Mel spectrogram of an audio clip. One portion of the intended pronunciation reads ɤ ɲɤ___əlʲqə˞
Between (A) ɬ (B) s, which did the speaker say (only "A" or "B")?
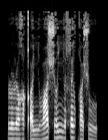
A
